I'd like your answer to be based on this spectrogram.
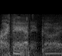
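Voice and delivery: hushed, soft, breathy whisper. Speaker recalls their father leaning over at concerts to ask: retelling a father's whisper. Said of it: "he'd say in a whisper".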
